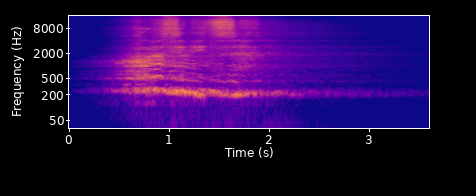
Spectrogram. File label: frustrated; yamiko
